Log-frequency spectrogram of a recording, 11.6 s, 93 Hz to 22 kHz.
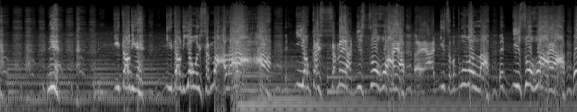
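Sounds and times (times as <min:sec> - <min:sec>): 
person panting heavily in distress: 0:00.0 - 0:02.2, 0:05.4 - 0:05.8
speech: 0:00.9 - 0:01.3, 0:02.3 - 0:11.5.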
